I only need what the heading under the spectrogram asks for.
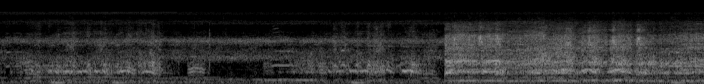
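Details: Geese calling in the evening: harsh, nasal honks that grow louder and denser midway through, over steady broadband background noise and faint voices.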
